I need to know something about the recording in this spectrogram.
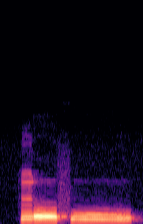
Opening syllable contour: low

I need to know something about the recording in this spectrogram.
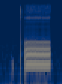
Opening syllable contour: high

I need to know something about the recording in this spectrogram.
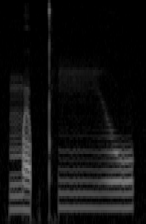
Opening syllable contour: rising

